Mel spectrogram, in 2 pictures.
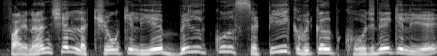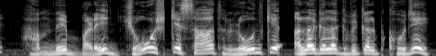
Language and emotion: Hindi, happy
